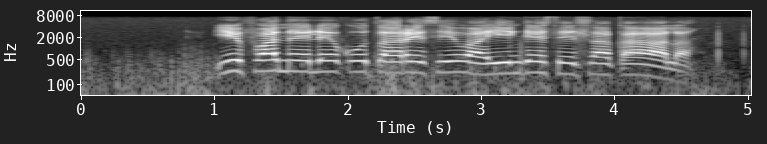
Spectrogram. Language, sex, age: Tsonga, male, 26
